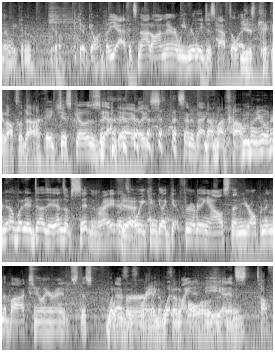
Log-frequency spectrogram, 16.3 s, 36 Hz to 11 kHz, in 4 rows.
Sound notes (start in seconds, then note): 5.4 giggles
